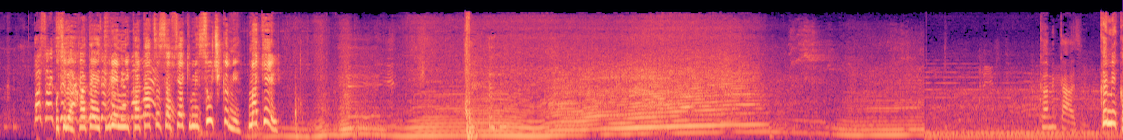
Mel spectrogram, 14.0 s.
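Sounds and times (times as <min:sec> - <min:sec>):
car engine accelerating: 0:03.0 - 0:11.7.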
